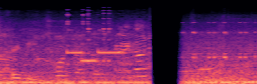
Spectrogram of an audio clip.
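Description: An arcade machine plays electronic beeps and tones.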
